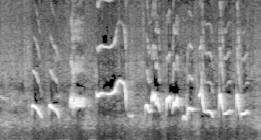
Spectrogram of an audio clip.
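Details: Caged oriental magpie-robin singing in the middle of the day: a rich, varied run of loud whistled notes, sliding and looping phrases, some rising, some falling, delivered in quick bursts over a quiet background.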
